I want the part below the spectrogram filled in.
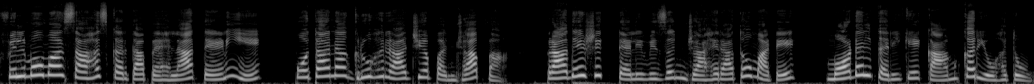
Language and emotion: Gujarati, neutral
